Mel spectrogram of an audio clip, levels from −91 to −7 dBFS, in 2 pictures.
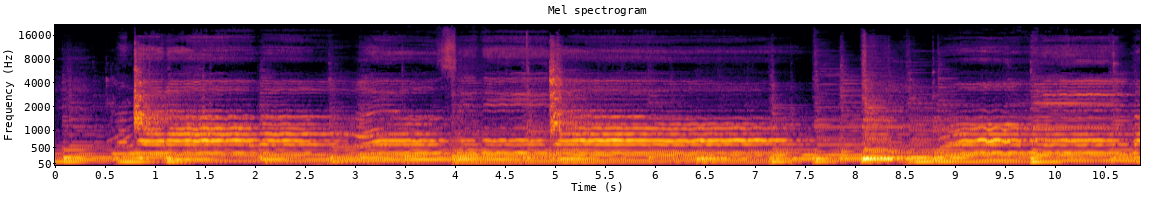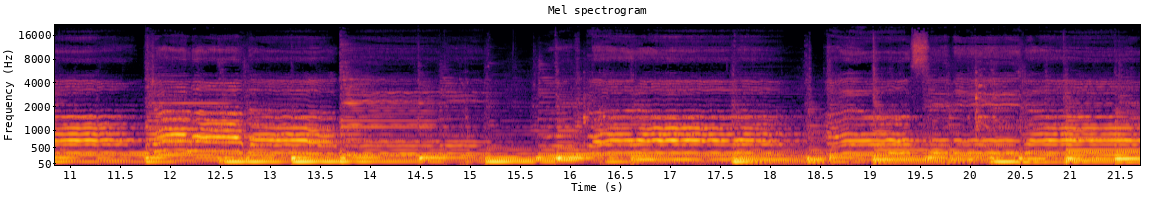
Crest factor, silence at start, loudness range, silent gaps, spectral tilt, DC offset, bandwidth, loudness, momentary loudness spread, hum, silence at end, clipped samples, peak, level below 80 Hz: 18 dB; 0 s; 3 LU; none; -7.5 dB/octave; under 0.1%; 16.5 kHz; -22 LUFS; 6 LU; none; 0 s; under 0.1%; -4 dBFS; -50 dBFS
